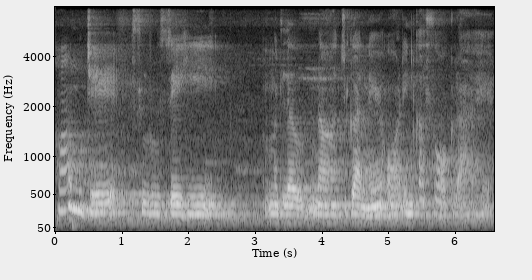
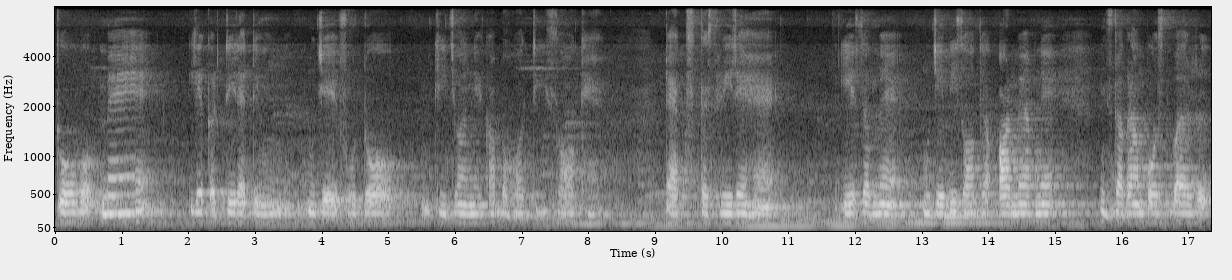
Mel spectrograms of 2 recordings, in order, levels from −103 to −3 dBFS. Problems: background sounds at intervals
